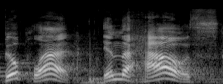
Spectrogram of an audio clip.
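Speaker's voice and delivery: loud, high, slow hype-man call; hype announcement. Real, not acted. Hyping up a viewer who joined the stream, slow hype call. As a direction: announce him like he just walked into the arena.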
